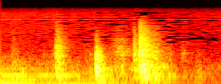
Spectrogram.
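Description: A few short knocks and bumps of office folders and files being handled, three in all, the loudest about one and a half seconds in. Music fades out at the start.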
